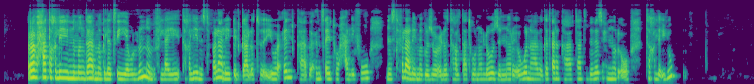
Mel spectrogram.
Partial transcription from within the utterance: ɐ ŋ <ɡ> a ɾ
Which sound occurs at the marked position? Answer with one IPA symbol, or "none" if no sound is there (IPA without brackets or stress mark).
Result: ɡ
